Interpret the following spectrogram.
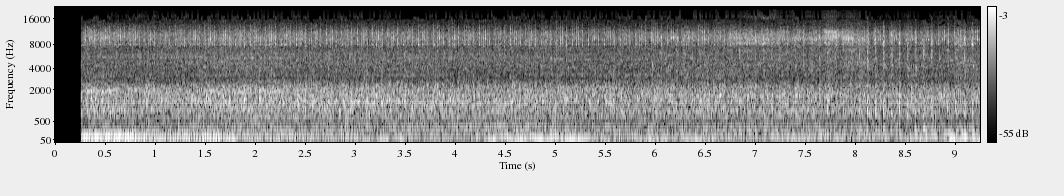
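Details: BMW 545i E60 N62 V8 at idle with the oil filler cap off: a busy chattering note heard through the open filler; a strange noise of unknown cause.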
